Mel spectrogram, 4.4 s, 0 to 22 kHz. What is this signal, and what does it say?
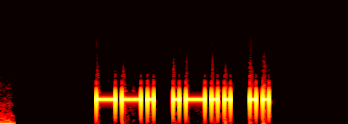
Morse code, heard as a keyed tone, about 15 wpm, 700 Hz. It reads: GLI
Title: USA Call Sign Postfixes - 3 Letters 15wpm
